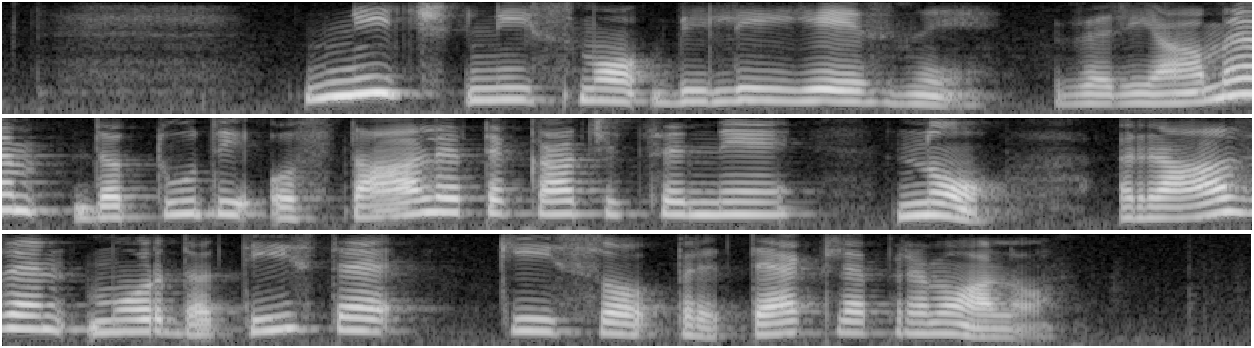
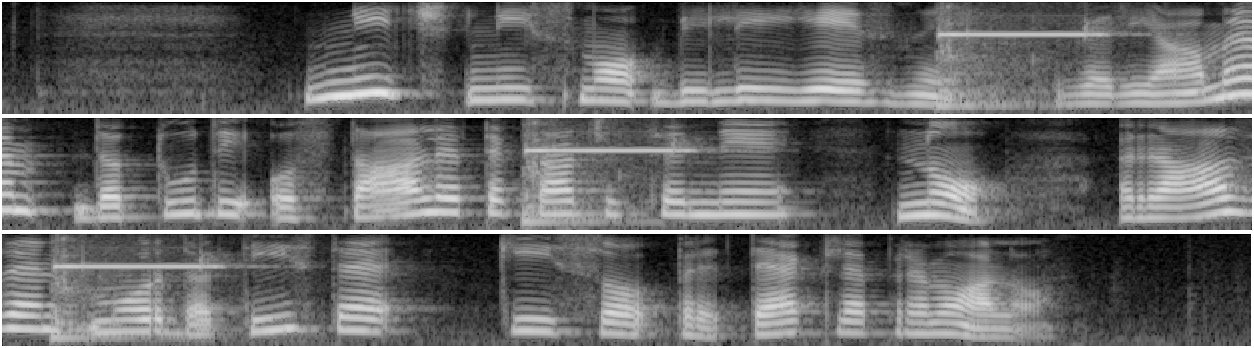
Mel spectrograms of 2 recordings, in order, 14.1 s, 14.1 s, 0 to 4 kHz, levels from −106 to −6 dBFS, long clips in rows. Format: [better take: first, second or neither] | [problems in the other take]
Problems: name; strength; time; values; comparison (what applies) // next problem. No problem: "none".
first | background sound (Microwave oven); 5 dB below the speech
